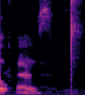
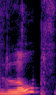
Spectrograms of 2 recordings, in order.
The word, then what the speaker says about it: Lopez: never heard the Lopez it's Lopes not Lopez it has not a z no I said Lopez yeah it could still be lope yeah but I always grew up with them pronouncing it as an S so I never heard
